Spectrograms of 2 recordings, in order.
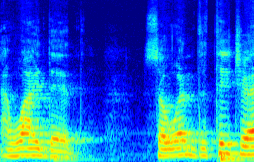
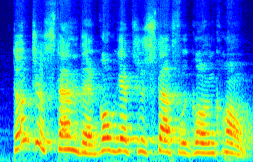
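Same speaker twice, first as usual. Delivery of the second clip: high, loud urgent call to hurry; urgent shout; 8 semitones higher, 7 dB louder than usual. Retold or imitated. Sister at the door shouting for her to come home, urgent. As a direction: yell at her to move, now.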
